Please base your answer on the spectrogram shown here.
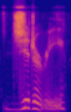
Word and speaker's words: jittery: to slow it down jittery these two T's will change to sound like D's if it's the adjective I feel jittery it'll be three syllables jittery if it's the noun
